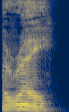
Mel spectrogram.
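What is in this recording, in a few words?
"array", British English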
